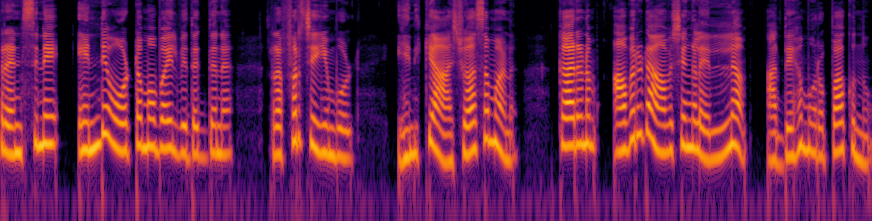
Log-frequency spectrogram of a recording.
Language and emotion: Malayalam, happy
